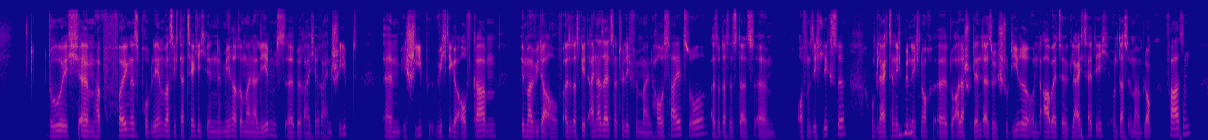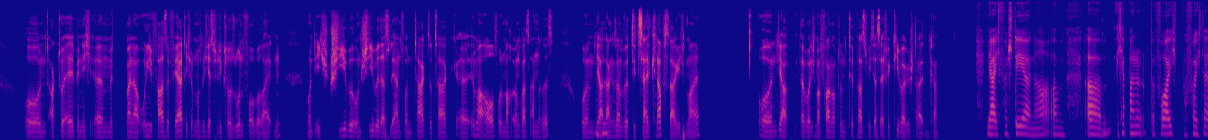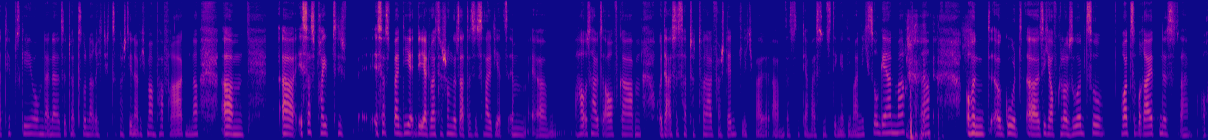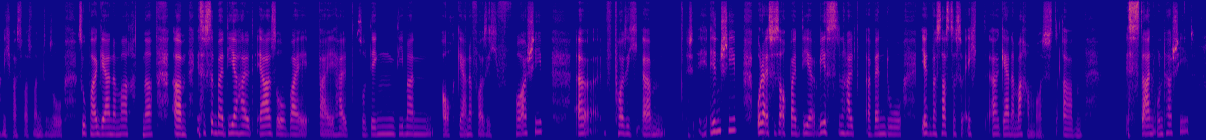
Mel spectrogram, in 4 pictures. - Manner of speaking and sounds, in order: tongue click; lip smack; unintelligible speech; laugh; joyful: "Und, äh, gut, äh, sich auf Klausuren vor vorzubereiten ist"; lip smack
- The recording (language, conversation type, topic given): German, advice, Wie erreiche ich meine Ziele effektiv, obwohl ich prokrastiniere?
